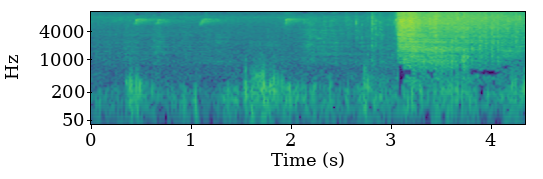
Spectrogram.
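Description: A bucket of ice water dumped over a man's head, splashing onto him and the concrete driveway: a sudden loud rush of pouring, splattering water about three seconds in.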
